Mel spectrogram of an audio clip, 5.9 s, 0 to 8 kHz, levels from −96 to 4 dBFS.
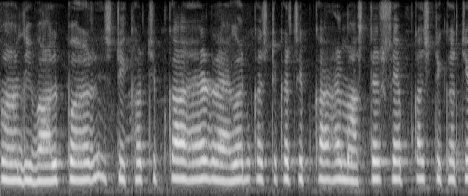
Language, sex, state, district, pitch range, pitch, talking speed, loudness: Hindi, female, Punjab, Pathankot, 255-270 Hz, 265 Hz, 165 wpm, -17 LUFS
